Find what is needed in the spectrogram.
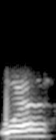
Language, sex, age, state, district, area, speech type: Dogri, female, 18-30, Jammu and Kashmir, Reasi, rural, conversation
